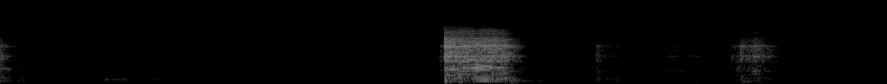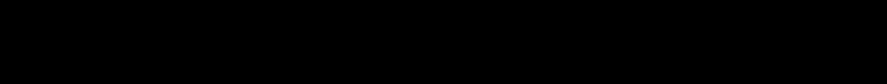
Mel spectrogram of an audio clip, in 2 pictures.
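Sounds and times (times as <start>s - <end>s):
guitar: 0.0s - 1.6s, 3.6s - 7.9s.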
